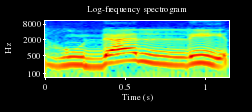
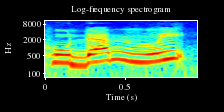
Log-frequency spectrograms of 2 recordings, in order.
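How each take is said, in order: First: The n merges into a short, pressed l. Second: An n sound is heard before the l. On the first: The speaker calls it right. "tapi hudali, tekan" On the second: The speaker calls it wrong. "bukan hudanli"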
